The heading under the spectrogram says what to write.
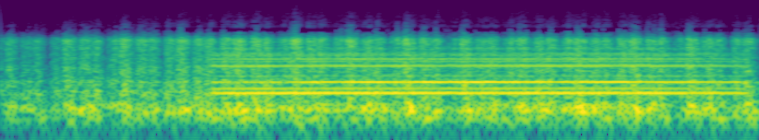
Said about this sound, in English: The Union Pacific, pride of the West, was roaring across the open stretches where vast ranches separated the small crossroads communities.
